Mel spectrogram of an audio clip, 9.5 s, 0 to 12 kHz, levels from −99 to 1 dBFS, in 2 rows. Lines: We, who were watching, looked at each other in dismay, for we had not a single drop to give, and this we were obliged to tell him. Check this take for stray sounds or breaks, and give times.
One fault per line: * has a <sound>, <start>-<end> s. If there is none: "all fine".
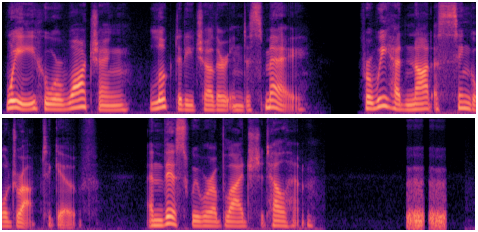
* has a laugh, 8.8-9.2 s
